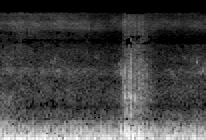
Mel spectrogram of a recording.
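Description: Horse giving one short breathy snort a little over a second in, over a steady low rumble of wind on the microphone.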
